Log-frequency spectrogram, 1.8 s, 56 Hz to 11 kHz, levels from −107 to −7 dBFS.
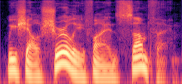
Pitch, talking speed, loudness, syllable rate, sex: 115 Hz, 165 wpm, -16 LUFS, 5.8 syllables/s, male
